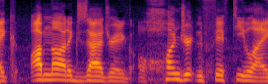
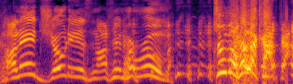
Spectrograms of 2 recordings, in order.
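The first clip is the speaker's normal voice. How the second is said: mock rich parent; 9 semitones higher, 10 dB louder than usual. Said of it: "It's like".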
